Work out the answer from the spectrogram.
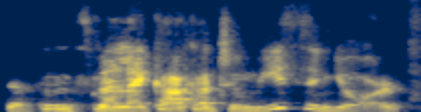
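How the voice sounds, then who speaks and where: A woman's voice: a little high, fairly even intonation, normal speed, bright, forceful tone, breathy edge. A woman reading the part of a foul-mouthed, joking boy in a mocking tone. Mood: teasing. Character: wisecracking foul-mouthed boy, cocky joker. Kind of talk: table read over a call. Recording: dull lo-fi.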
